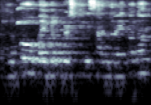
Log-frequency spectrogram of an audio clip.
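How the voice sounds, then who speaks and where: A man preaching a lively sermon, mixing Tagalog with English and calling on the congregation to respond. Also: sits high, fast talker, noisy background. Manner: animated, switching between Tagalog and English, urging the congregation to respond. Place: church hall. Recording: echoey hall, picked up from a distance.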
